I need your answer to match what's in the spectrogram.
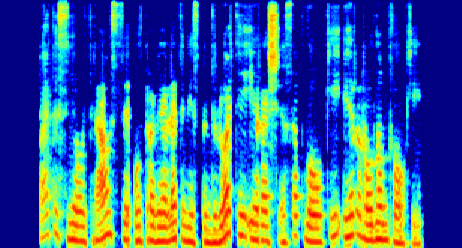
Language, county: Lithuanian, Šiauliai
